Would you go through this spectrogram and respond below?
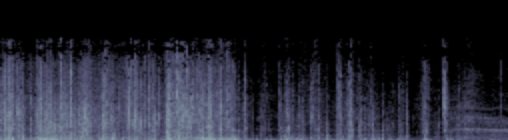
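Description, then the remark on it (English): Busy rustling and crinkling of paper for about two seconds, then lighter scattered crinkles and a few sharp crackles as the sheets settle, with no voices. “I'm sorry, this is the wrong paper.”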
